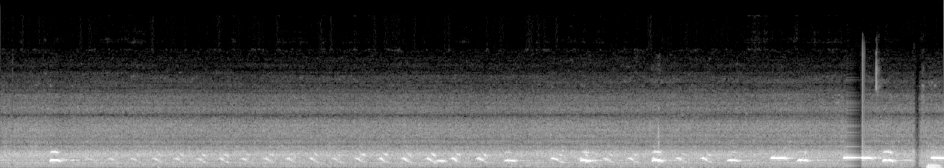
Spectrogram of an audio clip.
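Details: Two Northern Pygmy-Owls on Mount Graham, Pinaleño Mountains, southern Arizona, give rapid series of short, clear notes around one pitch, overlapping for several seconds; the higher-pitched bird is guessed to be a female.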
